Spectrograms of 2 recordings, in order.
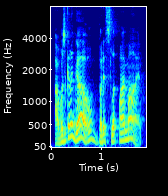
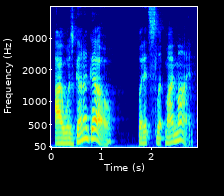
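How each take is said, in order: First: The sentence is said at a faster pace. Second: The sentence is said at a slower pace.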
